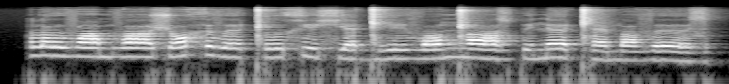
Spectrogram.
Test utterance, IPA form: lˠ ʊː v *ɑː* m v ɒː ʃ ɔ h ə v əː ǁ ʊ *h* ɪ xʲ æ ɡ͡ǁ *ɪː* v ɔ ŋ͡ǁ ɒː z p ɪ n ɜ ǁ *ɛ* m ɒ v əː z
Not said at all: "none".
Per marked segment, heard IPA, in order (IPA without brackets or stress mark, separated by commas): ɑː, x, ɪː, æ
